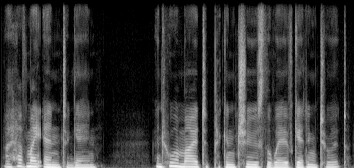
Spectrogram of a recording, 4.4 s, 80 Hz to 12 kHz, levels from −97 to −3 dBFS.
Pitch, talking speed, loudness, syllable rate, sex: 175 Hz, 255 wpm, -15 LUFS, 6.1 syllables/s, female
